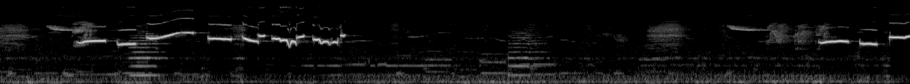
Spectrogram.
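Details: Oriental magpie-robin in fighting song, used as bait to provoke other magpie-robins into aggression. Loud, varied whistled phrases with sliding, warbling notes in two bursts separated by a quiet pause, over a faint low hum.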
